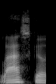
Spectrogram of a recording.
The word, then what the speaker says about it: Lascaux: Lascaux is how you say it. I don't know how to pronounce this, but I just said the French ones.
